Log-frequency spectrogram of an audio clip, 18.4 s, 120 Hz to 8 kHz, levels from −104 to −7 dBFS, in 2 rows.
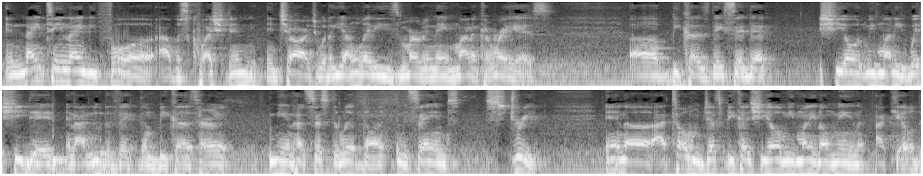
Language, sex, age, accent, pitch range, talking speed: English, male, 40-59, American, 100-115 Hz, 195 wpm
